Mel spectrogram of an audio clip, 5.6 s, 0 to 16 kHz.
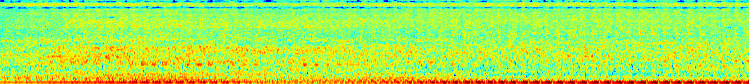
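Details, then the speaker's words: Dodge 6.4L/6.2L V8 after oil pan and gasket replacement, first start: fast regular ticking, about four per second, over a loud idle; sounds like an exhaust leak. "yeah yeah so huh it's always sound yeah it sounds like an exhaust leak that's what it is"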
